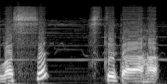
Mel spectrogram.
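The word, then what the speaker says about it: वस्थिताः: వస్థితాః వాపైన ఆఘాతం ఉంది. స్థిలోని సా ద్విత్వం అంటే 2 సార్లు చేసుకుంటూ మొదటి లైన్లోనే ఉంటుంది చూడండి. వస్థితాః వస్ స్థితాః. తా దీర్ఘంగా, విసర్గ ఉచ్చారణ హాల హ చెప్పాలి.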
